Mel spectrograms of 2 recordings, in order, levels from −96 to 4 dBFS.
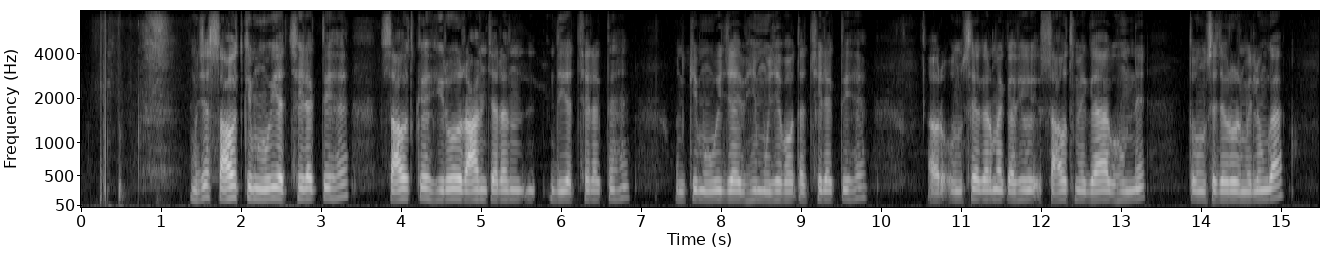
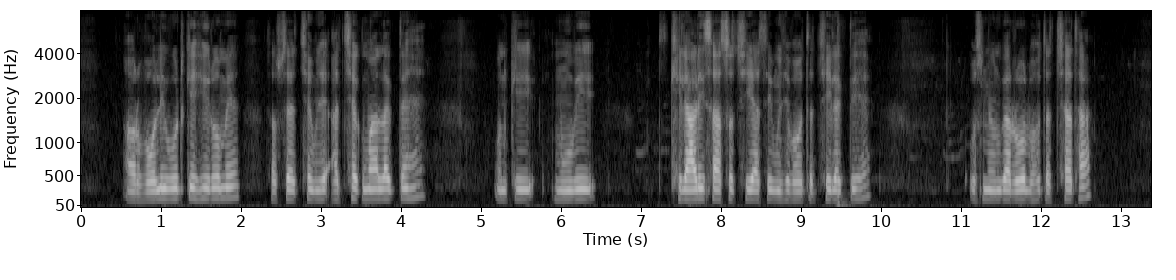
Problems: background sounds at intervals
